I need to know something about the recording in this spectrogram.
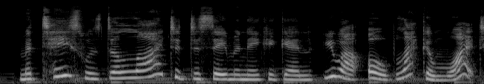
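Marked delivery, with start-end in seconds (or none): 3.2-4.8 teasing, louder, higher, faster. The new owner, delighted to see a visitor again, teases her; teasing. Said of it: "he teased".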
